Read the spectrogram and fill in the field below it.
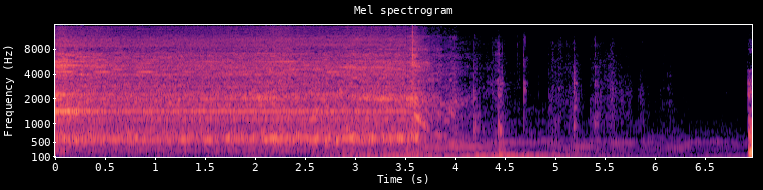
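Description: A heat gun blows steadily on glue in a glue pot for about three and a half seconds, a close, loud airy roar, then cuts off, leaving faint ticking and small handling clicks.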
